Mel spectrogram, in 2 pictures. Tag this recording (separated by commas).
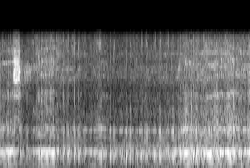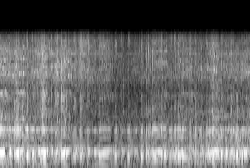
outside, urban or man-made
